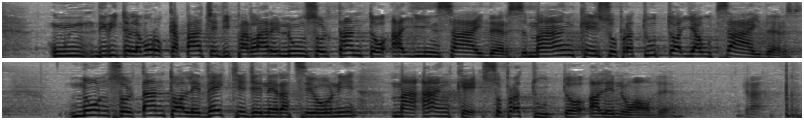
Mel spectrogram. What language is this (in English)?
Italian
